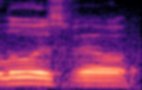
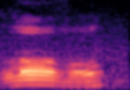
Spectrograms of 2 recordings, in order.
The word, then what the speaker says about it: Louisville: Not Louisville, Louisville. Right. That's what the locals say.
